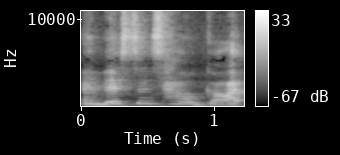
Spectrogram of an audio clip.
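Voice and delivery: a hint of a prim churchy tone, laughing through it; pious mock voice. Mocking a friend's solemn video message, half-laughing. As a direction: parody her solemn video voice. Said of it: "it didn't even sound like you".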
